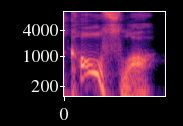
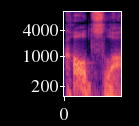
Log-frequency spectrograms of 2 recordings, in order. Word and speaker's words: coleslaw: It's Coleslaw, not Coldslaw.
